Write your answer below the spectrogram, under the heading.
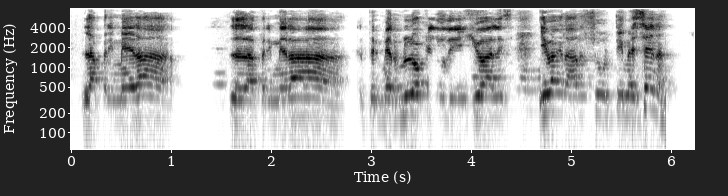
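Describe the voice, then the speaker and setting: With music playing behind him, a man with a high pitch speaks at a moderate pace in a monotone, flat intonation. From Colombian Caribbean, Córdoba. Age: 60s. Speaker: actor and playwright. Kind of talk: interview.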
